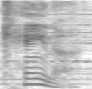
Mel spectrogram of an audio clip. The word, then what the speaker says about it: Kena: helped Benny and S she pronounces herself Kaa I'm on my way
